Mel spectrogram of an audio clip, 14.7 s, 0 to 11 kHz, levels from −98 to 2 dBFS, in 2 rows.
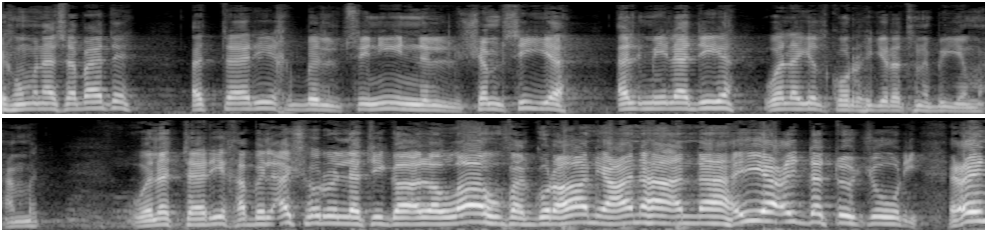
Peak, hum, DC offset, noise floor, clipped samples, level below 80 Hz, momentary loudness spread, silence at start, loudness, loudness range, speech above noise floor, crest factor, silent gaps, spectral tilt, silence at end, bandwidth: -2 dBFS; none; under 0.1%; -46 dBFS; under 0.1%; -54 dBFS; 14 LU; 0 s; -17 LUFS; 10 LU; 29 dB; 16 dB; none; -5 dB/octave; 0 s; 10 kHz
